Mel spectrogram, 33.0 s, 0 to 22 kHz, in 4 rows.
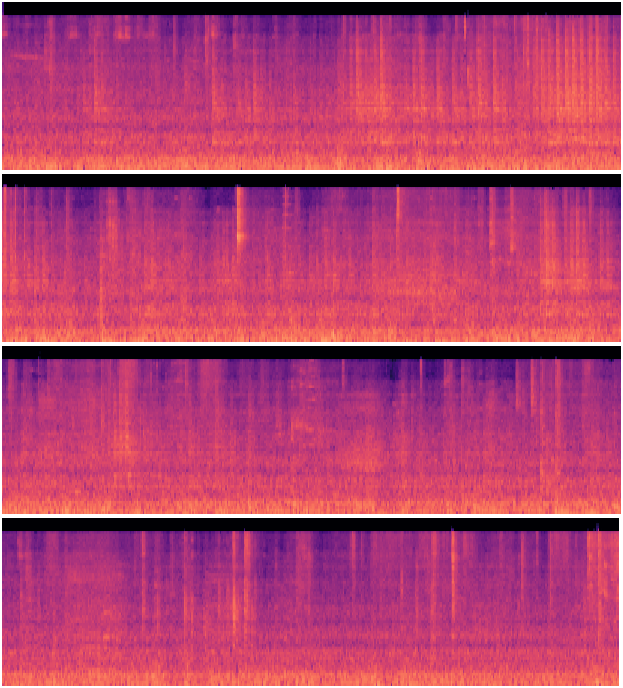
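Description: Inside the passenger saloon of a Class 156 diesel multiple unit, its underfloor Cummins diesel engine drones steadily over the rumble of the wheels on the rails. Short clicks and clatter come through as the wheels cross the track.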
